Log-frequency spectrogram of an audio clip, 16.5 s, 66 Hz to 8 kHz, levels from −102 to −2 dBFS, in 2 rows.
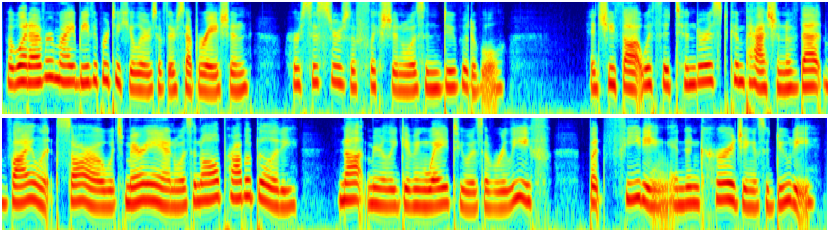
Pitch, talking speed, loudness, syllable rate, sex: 220 Hz, 165 wpm, -18 LUFS, 5.7 syllables/s, female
